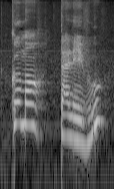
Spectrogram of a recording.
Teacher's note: nous réaliserons la liaison entre comment et allez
